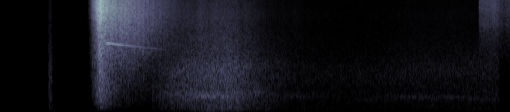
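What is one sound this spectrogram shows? A firework rocket launches with a sharp whoosh and crackles away.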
